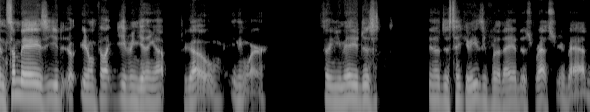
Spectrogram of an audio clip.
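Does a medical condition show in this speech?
Yes: ALS.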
